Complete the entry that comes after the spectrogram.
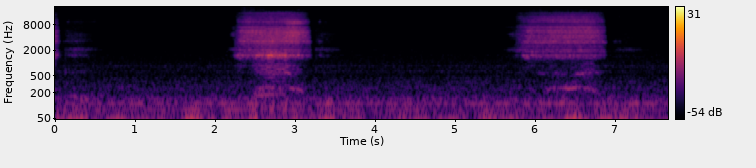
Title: Snoring wile sleep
